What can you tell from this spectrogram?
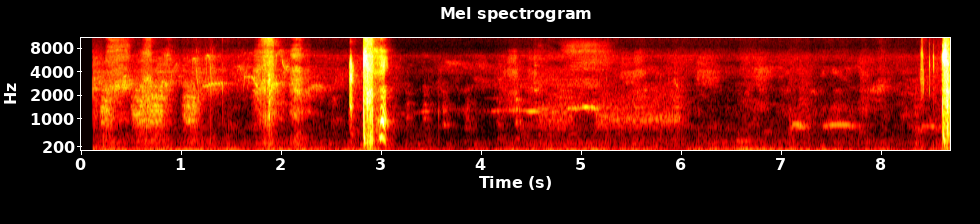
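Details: A single sharp, explosive sneeze from a baby girl, with soft movement and room noise around it.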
